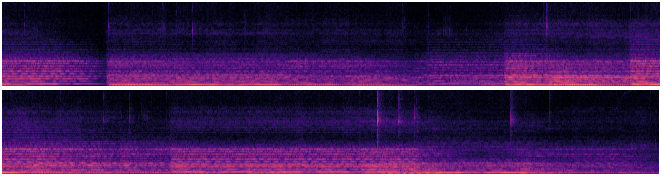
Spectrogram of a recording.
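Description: Electronic keyboard playing a slow chord progression in F sharp with a sustained strings voice, each chord held for a second or two. There is a brief break about a second in, and the last chord fades out at the end.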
